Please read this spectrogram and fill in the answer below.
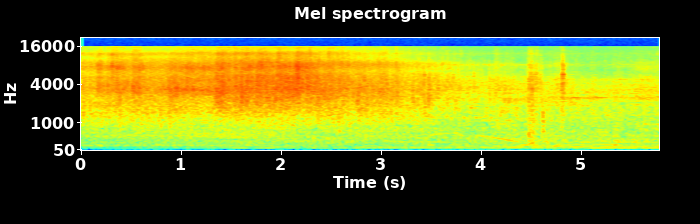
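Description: Subaru Forester driving up and passing close, its tyres hissing on wet, slushy pavement over a low engine hum; the hiss swells about two seconds in, then eases off.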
